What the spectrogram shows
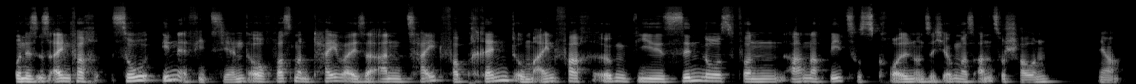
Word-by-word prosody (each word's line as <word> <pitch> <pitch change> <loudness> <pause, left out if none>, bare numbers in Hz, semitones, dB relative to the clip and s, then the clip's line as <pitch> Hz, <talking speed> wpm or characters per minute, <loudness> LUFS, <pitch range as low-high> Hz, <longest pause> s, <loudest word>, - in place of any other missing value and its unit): Und 140 -1 +7
es 130 -1 +5
ist 150 -1 0
einfach 145 0 +3
so 190 +5 +3
ineffizient. 125 - -2
Auch 130 -1 +2
was 140 0 0
man 135 -3 -1
teilweise 145 -4 +1
an 130 0 0
Zeit 180 +9 -2
verbrennt, 150 +6 0
um 120 0 0
einfach 145 +2 -1
irgendwie 135 -2 +1
sinnlos 155 +3 +2
von 130 0 -1
A 125 +1 -2
nach 130 -2 -3
B 145 +4 +1
zu 115 - -9
scrollen 115 - 0
und 60 -1 -3
sich 60 0 -5
irgendwas 125 -3 -2
anzuschauen, 120 +4 -4 0.4
ja. 105 -3 -7
135 Hz, 150 wpm, -24 LUFS, 125-150 Hz, 0.4 s, Und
